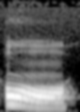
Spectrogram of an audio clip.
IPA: ɔː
